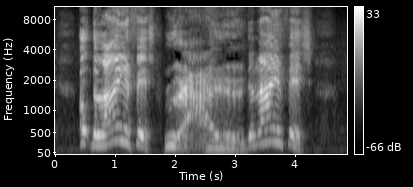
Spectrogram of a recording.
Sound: roars

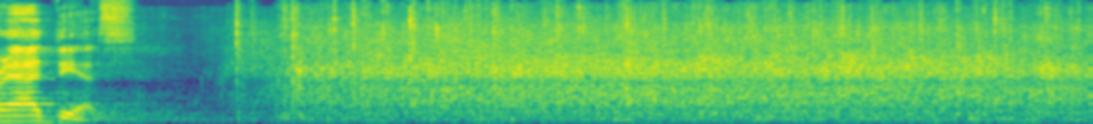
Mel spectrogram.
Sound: audience applauding

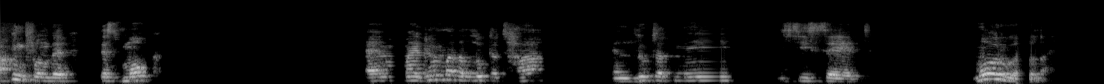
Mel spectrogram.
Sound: speaking Maasai

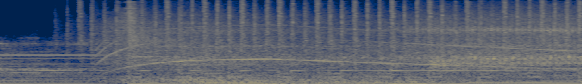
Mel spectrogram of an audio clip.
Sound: tense music playing; siren wailing

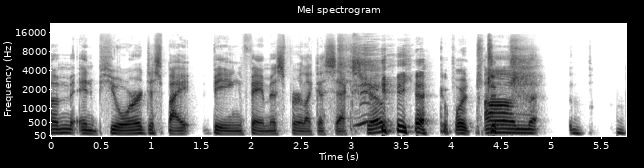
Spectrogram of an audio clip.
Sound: laughing

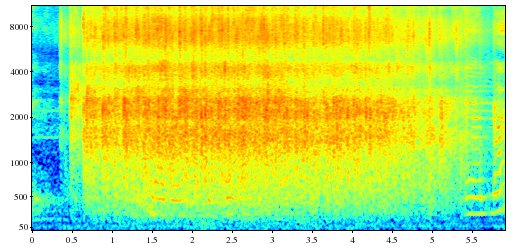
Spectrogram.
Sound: applause

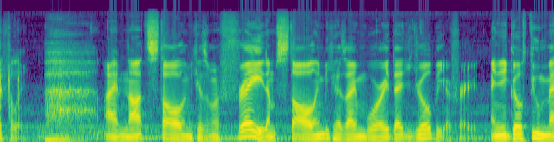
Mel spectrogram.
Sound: sigh

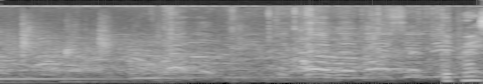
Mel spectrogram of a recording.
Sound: chanting in a foreign language

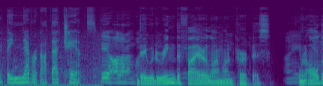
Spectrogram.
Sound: through translator

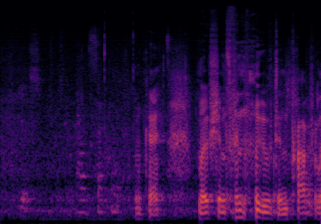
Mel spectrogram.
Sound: laughter

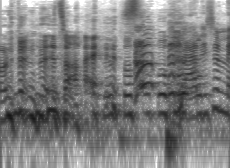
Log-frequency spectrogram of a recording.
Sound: laughing

